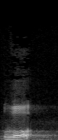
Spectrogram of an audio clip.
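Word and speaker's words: غ: Yang selanjutnya adalah huruf Gha. Diucapkan seperti kita mengucapkan huruf Kha, yaitu diucapkan dari pangkal tenggorokan kita. Yang membedakannya adalah Kha mengalir nafas dan Gha tidak mengalir nafas.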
